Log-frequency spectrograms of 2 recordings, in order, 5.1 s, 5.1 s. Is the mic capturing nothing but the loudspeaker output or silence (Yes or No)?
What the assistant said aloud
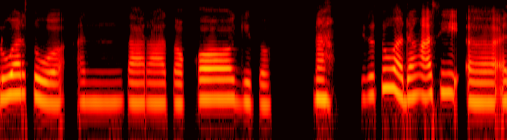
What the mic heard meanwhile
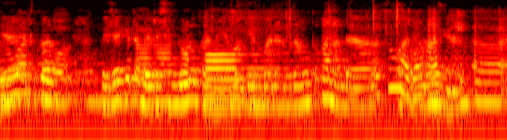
No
